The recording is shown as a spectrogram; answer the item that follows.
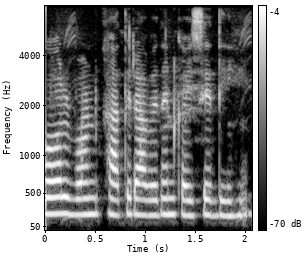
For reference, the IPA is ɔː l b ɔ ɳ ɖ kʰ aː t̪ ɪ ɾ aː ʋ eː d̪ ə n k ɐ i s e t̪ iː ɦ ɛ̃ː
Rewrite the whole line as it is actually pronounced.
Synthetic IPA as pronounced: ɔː l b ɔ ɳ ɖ kʰ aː t̪ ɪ ɾ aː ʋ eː d̪ ə n k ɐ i s e d̪ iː ɦ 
